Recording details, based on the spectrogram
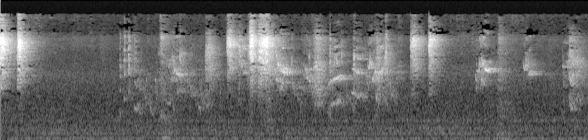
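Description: Indian ringneck parakeet giving short, harsh chirps and squawks in irregular bursts, high-pitched and scratchy, with brief gaps of quiet between.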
